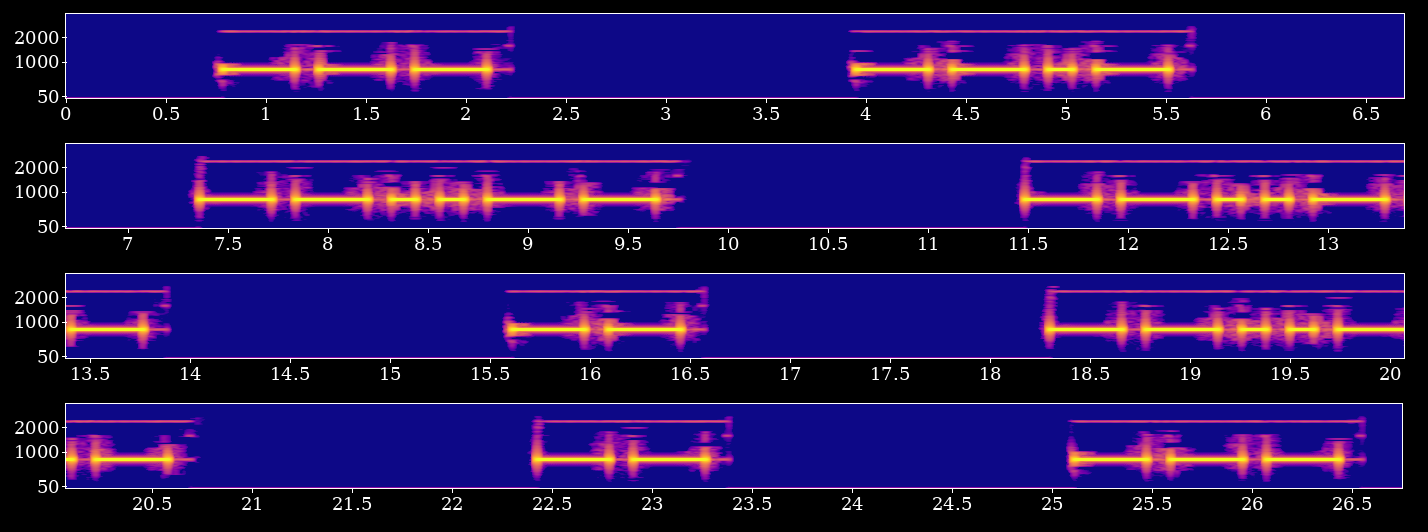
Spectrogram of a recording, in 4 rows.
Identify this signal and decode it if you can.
Morse code, heard as a keyed tone, about 10 wpm, 800 Hz. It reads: O Q , , M , M O
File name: ct2idw / exerc15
